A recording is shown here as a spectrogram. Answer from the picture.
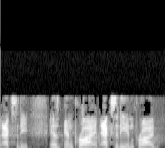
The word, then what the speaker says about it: accidie: Today we're going to cover the last two, which are the sins of accidie. How many remember that word? I didn't. Accidie, and that is how you pronounce it, which is often now called sloth.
